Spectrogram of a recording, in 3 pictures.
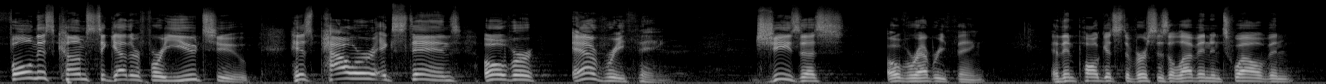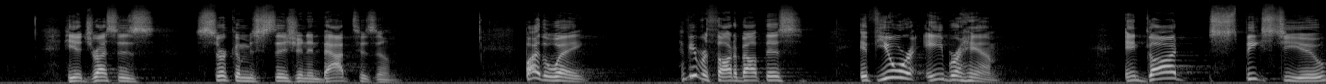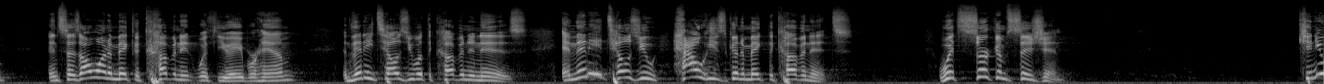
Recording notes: was preached on July 4th at the 11:30AM service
